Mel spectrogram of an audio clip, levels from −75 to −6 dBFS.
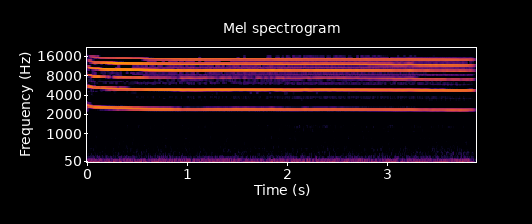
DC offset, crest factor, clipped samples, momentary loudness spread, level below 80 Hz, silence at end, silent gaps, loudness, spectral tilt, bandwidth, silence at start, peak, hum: under 0.1%; 12 dB; under 0.1%; 4 LU; -50 dBFS; 0 s; none; -12 LUFS; 6 dB/octave; 16 kHz; 0 s; -4 dBFS; none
